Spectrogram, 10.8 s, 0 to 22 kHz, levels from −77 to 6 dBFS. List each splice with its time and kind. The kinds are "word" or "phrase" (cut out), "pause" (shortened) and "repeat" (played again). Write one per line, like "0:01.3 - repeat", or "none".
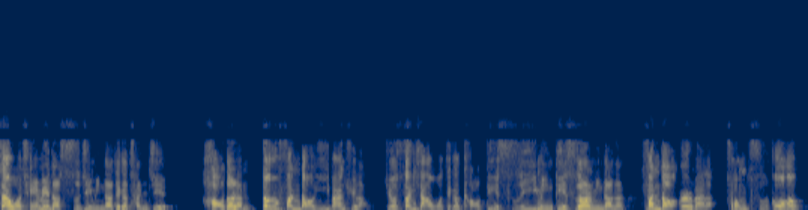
0:03.4 - pause
0:05.0 - pause
0:09.6 - pause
